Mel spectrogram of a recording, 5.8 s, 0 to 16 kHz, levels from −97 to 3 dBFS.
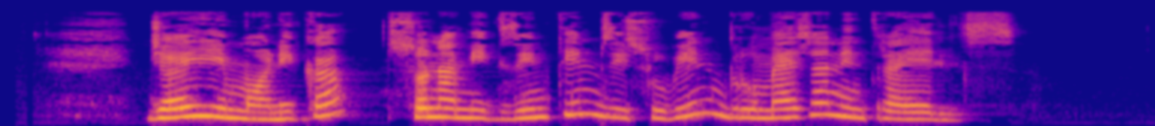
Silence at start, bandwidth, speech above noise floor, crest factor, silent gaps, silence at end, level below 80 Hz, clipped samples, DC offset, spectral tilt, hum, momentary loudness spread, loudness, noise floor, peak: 0.45 s; 11.5 kHz; 61 dB; 18 dB; none; 0.75 s; -76 dBFS; under 0.1%; under 0.1%; -4 dB/octave; none; 13 LU; -20 LUFS; -81 dBFS; -2 dBFS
